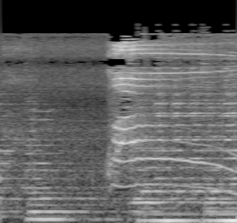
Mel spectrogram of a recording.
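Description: A domestic cat's meow: one long call beginning about halfway through, its pitch sliding slowly down. Music with a low bass line plays under it.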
